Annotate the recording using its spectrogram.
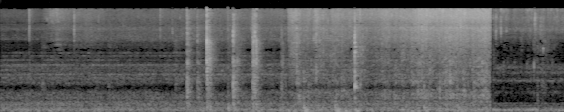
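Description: Hot oil sizzles in a pan.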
